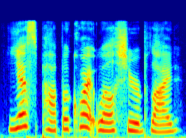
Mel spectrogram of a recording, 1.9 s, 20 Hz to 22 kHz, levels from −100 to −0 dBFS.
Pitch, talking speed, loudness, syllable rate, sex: 265 Hz, 195 wpm, -17 LUFS, 5.4 syllables/s, female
